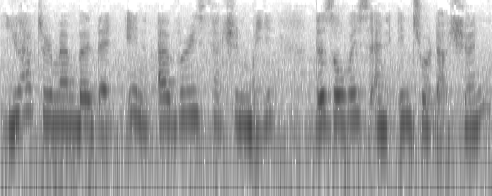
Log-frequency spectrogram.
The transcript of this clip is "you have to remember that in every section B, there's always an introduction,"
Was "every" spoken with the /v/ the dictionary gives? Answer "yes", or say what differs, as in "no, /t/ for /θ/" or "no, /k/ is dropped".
yes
